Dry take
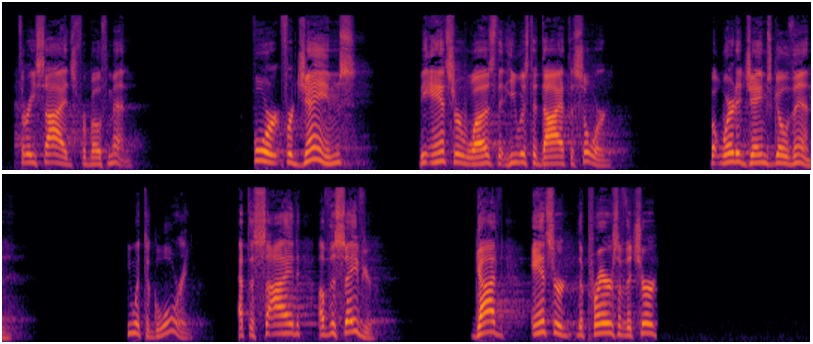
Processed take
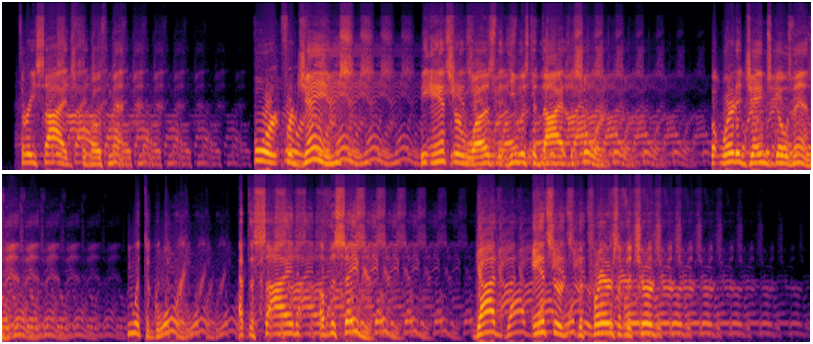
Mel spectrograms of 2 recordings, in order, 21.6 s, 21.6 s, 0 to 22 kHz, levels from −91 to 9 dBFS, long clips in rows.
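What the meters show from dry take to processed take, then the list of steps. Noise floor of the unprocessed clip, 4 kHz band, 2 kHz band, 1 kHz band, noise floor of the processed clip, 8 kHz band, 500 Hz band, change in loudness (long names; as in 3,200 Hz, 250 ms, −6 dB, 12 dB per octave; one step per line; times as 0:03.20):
below −85 dBFS, +7.0 dB, +7.0 dB, +8.0 dB, −44 dBFS, +8.0 dB, +9.5 dB, +8.5 dB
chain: low-shelf EQ 340 Hz +7.5 dB
leveller curve on the samples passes 2
echo with a time of its own for lows and highs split 1,100 Hz, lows 397 ms, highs 272 ms, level −9.5 dB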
